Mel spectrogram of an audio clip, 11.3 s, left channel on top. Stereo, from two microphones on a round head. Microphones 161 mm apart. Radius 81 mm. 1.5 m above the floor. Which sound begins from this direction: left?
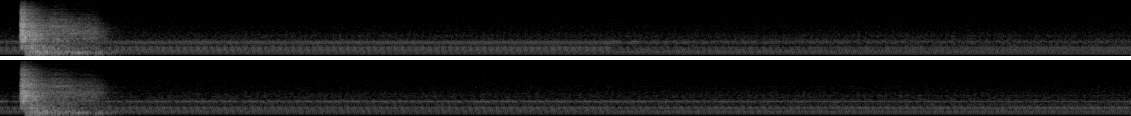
An explosion, at 0.2 s.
